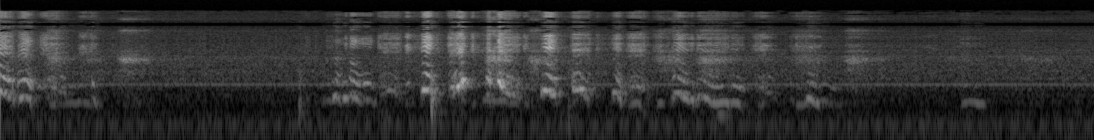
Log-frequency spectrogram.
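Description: Baby laughing in repeated short bursts, loudest about three to four seconds in, over a faint steady whine.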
